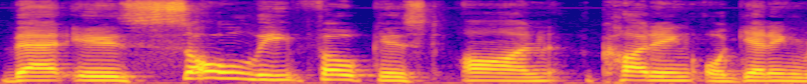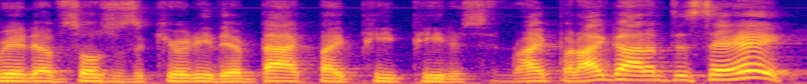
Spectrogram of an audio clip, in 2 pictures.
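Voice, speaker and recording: A man's voice: on the high side, lively intonation, moderate pace, hardly any pauses. A man hosting his own commentary, speaking off the cuff in an emphatic, opinionated way. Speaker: commentator and host.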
